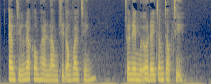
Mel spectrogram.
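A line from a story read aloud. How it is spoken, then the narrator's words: Angry. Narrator (Vietnamese): Lạc Gia Tuyết tức giận đỏ mặt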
